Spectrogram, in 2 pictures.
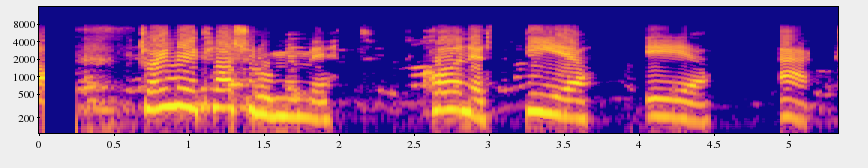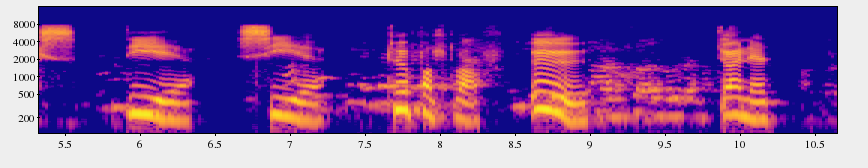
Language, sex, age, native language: Icelandic, male, 13, Icelandic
